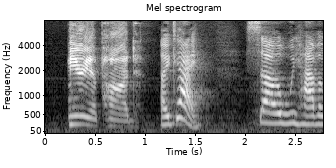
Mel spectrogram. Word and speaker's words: myriapod: like you to hear how it is uh pronounced myriapod myriapod okay so we have a word here meat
